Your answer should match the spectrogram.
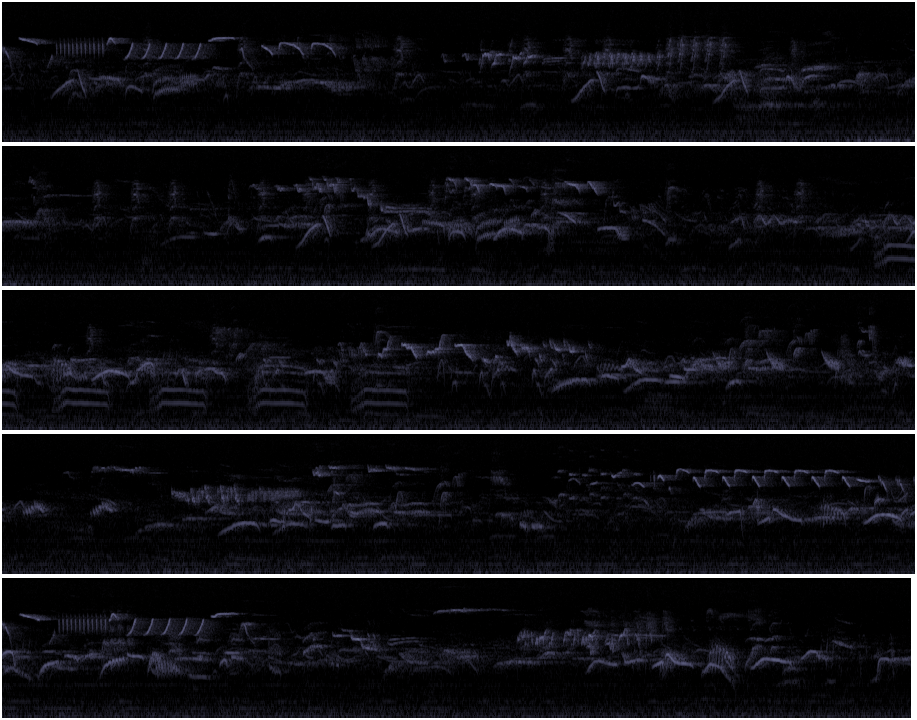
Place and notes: Chapel Fields, Helperthorpe, Malton, UK - Clocks forward blackbird ...
Clocks forward blackbird ... blackbird calls and song ... pair of spaced mics on chair ... blackbird was singing on the back of the chair for some time ... background noise from traffic and planes ...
